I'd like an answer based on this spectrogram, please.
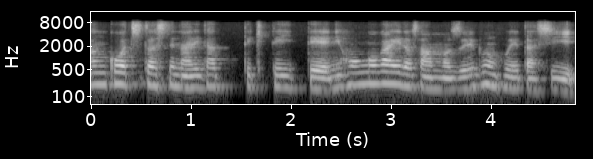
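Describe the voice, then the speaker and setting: A woman speaks at a medium pitch with a Kansai accent and a dark, mellow tone. The background is quiet. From Osaka, Japan. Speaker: Japanese language teacher. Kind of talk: casual chat. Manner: animated.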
